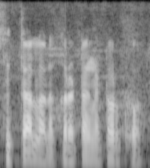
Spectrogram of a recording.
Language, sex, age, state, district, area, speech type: Kannada, male, 18-30, Karnataka, Shimoga, urban, spontaneous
